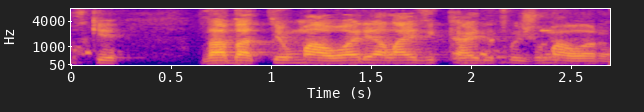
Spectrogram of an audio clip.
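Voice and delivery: rushed, fast talk. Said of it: "eu vou falar um pouquinho mais rápido".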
